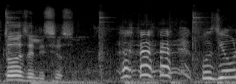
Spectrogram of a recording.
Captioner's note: laugh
